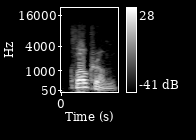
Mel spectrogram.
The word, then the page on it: cloakroom: American English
